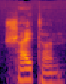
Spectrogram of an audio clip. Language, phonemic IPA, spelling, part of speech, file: German, /ˈʃaɪ̯tɐn/, scheitern, verb, De-scheitern.ogg
- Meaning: 1. to fail, to conclude unsuccessfully 2. to flounder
